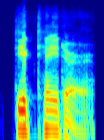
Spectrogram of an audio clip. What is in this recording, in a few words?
"dictator", American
